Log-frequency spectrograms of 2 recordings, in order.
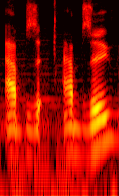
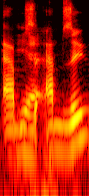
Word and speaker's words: Abzu: If you like Journey, you'd like, I don't know if you've Abzu, have I pronounced that right? Abzu? Yeah, ABZ.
